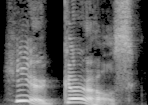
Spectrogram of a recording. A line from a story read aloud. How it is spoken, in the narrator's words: cried the doctor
